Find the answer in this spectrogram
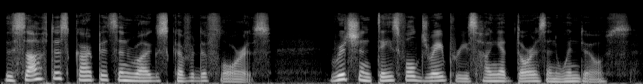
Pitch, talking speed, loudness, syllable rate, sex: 165 Hz, 160 wpm, -20 LUFS, 4.6 syllables/s, female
